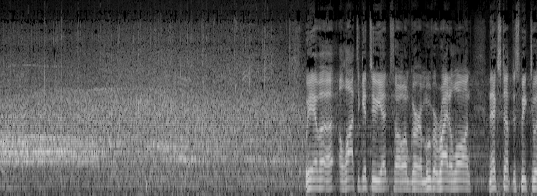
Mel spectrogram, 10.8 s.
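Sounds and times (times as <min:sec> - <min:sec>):
round of applause: 0:00.0 - 0:06.1
speech: 0:06.1 - 0:10.7.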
